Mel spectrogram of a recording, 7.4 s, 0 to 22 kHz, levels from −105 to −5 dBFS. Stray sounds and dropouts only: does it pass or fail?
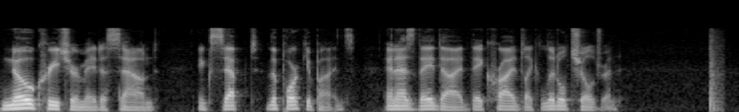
fail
